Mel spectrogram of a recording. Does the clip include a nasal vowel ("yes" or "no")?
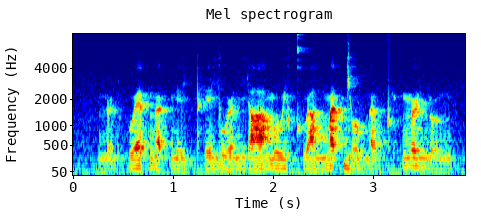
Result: no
